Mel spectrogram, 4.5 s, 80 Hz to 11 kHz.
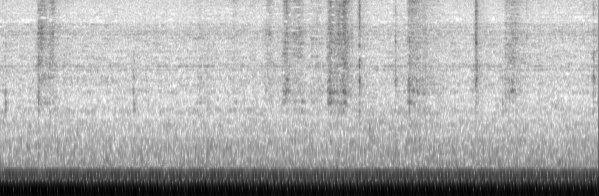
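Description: Steady low hum of a 2019 Dodge Charger SXT's 3.6-litre V6 idling, heard inside the cabin.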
